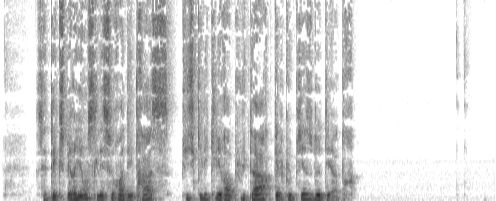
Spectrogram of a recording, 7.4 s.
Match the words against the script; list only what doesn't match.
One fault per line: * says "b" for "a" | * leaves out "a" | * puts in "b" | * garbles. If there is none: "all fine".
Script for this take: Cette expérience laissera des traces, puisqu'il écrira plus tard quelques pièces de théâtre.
all fine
